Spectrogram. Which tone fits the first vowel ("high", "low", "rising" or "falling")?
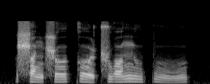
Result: low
